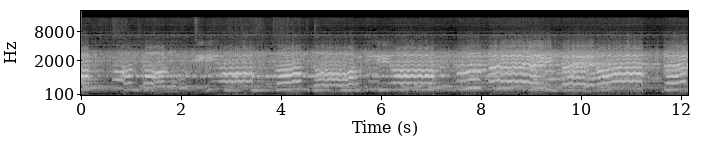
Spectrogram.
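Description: His Master's Voice horn gramophone playing a 78 rpm record through its Morning Glory horn: a voice singing with wide vibrato over an accompaniment. The sound is thin, with no deep bass and no high treble.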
